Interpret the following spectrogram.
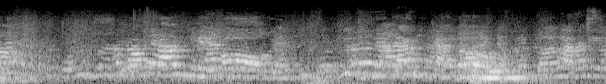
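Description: Children's voices chattering and calling out, several at once.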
